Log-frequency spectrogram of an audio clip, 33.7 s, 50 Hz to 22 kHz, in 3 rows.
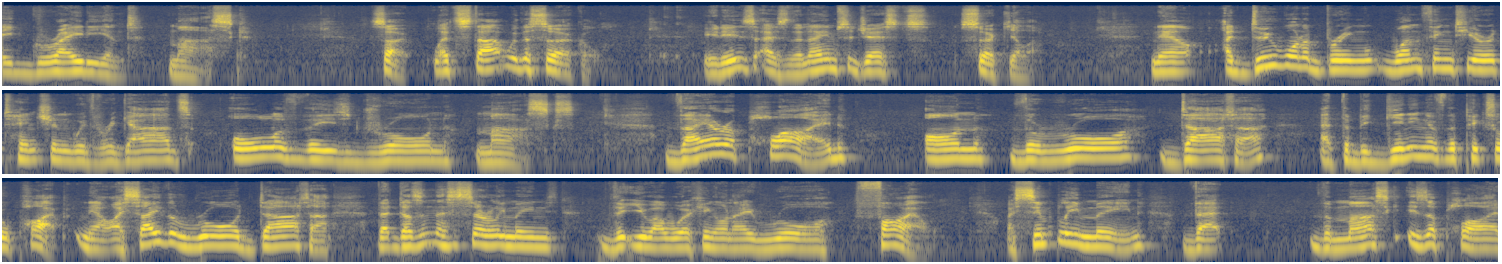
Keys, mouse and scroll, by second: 5.0 click, 8.9 scroll down 2, 9.6-10.4 scroll down 2, 11.8-12.5 scroll down 2.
